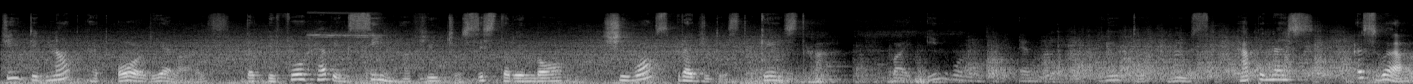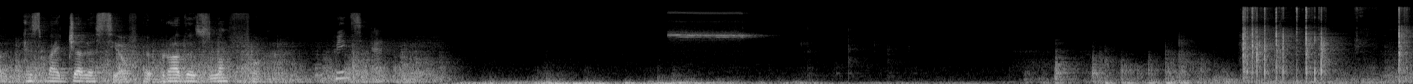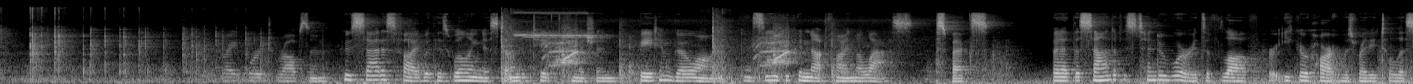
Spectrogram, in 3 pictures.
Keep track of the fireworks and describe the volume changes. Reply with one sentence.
The volume of the fireworks goes down, then up.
